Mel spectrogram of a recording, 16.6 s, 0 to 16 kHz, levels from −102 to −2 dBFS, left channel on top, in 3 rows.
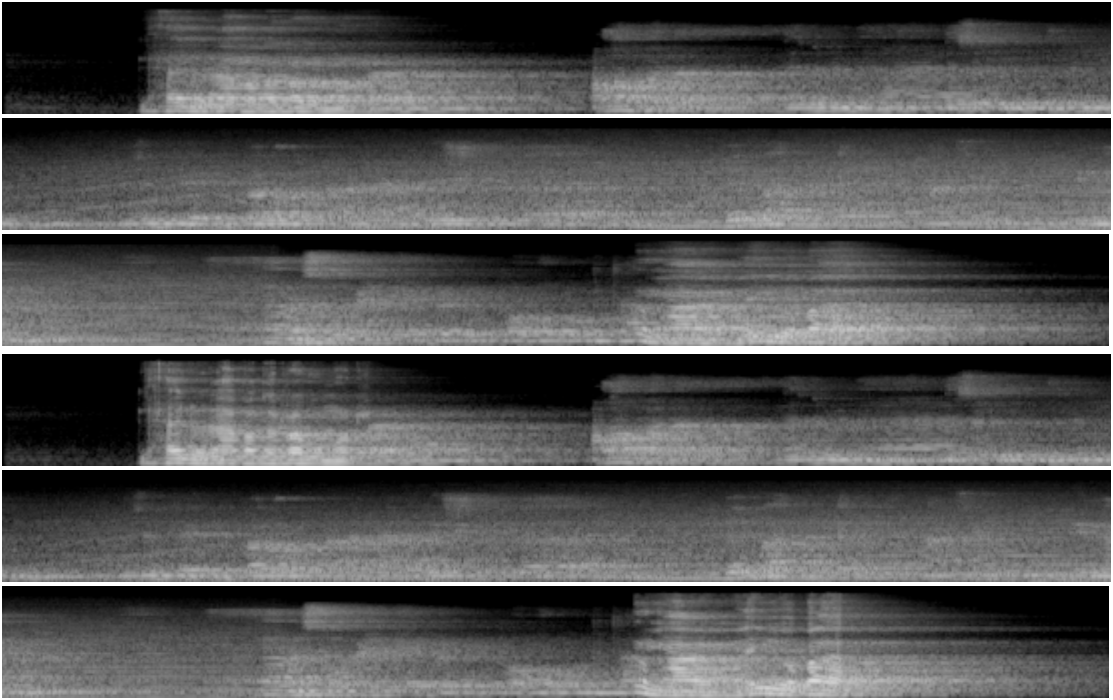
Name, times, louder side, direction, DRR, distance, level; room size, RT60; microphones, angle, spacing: voice 1, 0.7-1.8 14.2-15.3, right 4 dB, 70° right, 4 dB, 0.4 m, -27 dB
voice 2, 1.8-2.4 2.9-8.8 9.1-11.4 11.7-15.3, equal, 10° right, -8 dB, 1.4 m, -39 dB
sound 1, 5.1-13.4, left 1 dB, 45° left, 0.7 m, -47 dB
10.0 x 4.8 x 3.1 m, 2.5 s
head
